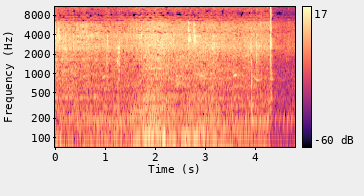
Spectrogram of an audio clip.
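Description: Small clicks and taps sound as a seat cover is tucked in.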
